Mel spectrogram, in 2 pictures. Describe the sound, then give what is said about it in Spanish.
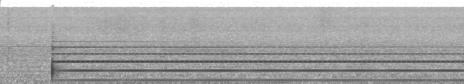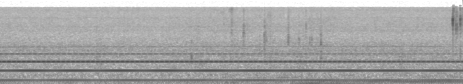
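A singing bowl is struck once during a guided meditation and rings on. Its bright layered overtones sustain steadily and barely fade for several seconds, heard alone without any voices. “Y lo, el sonido que van a escuchar es el cuenco.”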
